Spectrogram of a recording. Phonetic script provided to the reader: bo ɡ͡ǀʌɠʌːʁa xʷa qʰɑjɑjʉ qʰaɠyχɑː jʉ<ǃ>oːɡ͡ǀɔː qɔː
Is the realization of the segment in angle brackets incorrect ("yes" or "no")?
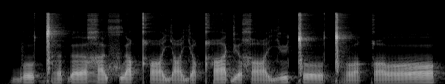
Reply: yes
